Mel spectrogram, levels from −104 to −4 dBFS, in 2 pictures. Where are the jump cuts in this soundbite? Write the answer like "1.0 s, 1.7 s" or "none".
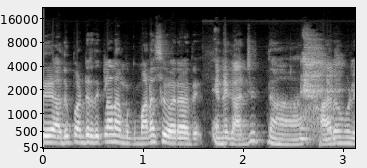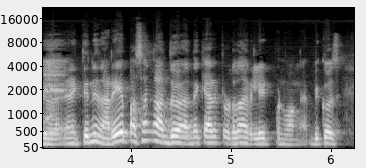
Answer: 1.6 s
